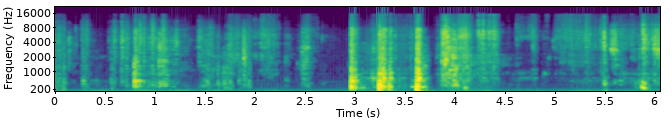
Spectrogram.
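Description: A plastic paper trimmer being handled and set down on a cutting mat, with three loud knocks about three seconds in, amid light clicking and the rustle of paper being slid into place on it.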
